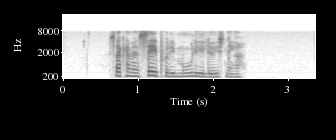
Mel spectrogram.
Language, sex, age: Danish, female, 31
